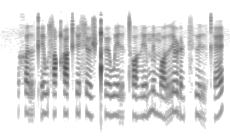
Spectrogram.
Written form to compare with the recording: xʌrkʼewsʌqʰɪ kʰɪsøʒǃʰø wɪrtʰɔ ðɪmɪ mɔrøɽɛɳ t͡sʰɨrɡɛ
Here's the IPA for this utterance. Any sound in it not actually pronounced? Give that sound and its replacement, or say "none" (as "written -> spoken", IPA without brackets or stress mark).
ɡ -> kʰ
